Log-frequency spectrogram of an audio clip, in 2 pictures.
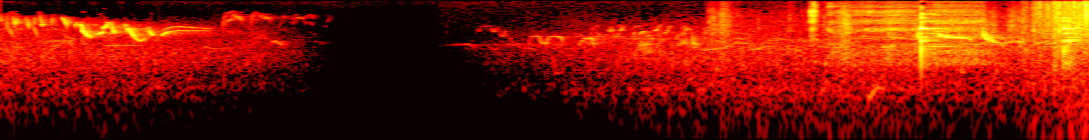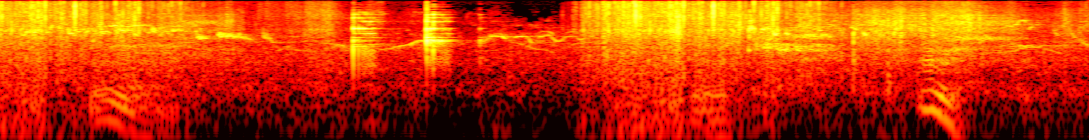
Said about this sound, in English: I'm taking the glass bottles and plastic bags out of the lake because they're dangerous for wild birds. I have to do this every week.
